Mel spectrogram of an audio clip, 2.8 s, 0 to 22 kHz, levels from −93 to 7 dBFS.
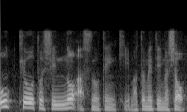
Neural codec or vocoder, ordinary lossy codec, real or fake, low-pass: none; Opus, 32 kbps; real; 7.2 kHz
